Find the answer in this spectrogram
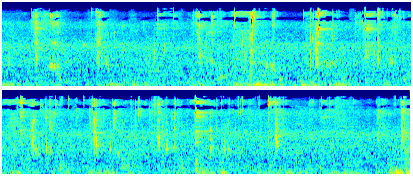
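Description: A person chewing a mouthful of spaghetti, with many small sharp clicks scattered throughout.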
